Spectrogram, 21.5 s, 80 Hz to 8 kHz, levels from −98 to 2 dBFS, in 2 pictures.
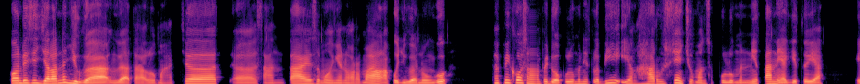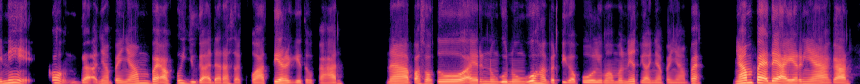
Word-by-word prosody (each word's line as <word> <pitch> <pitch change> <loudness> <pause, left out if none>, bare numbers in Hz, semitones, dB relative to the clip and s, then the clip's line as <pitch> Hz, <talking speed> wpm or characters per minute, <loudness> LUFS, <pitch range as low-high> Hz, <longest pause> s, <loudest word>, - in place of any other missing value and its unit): Kondisi 225 +1 +1
jalannya 210 +4 +3
juga 150 -8 +3
gak 135 -3 -1
terlalu 105 +2 -4
macet, 185 - -1 0.2
eee, 125 0 -4
santai 130 +8 -2
semuanya 120 -8 -5
normal 130 +9 -1
aku 135 - -5
juga 120 -1 -1
nunggu. 120 +9 -1 0.6
Tapi 220 +4 -3
kok 250 -2 +1
sampai 190 -3 -4
20 160 +1 0
menit 170 0 -7
lebih 210 +8 -4
yang 160 -1 -6
harusnya 175 +8 -2
cuma 150 -4 -7
10 145 -2 -6
menitan 160 +6 -2
ya 130 - 0
gitu 130 -1 -5
ya, 125 +1 +1 0.5
ini 240 - 0 0.2
kok 240 -1 -1 0.2
gak 145 +1 0
nyampe-nyampe, 175 +6 0
aku 155 +10 +1
juga 155 -6 0
ada 125 0 -1
rasa 135 -1 -6
kuatir 145 +3 +2
gitu 125 -2 -4
kan. 125 +5 -3 0.6
Nah 165 -1 +4
pas 155 0 +1
waktu 170 0 -1 0.3
akhirnya 170 +3 +1
nunggu-nunggu 165 +3 +2
hampir 160 -4 -1
35 150 +1 -1
menit 160 +5 -3
gak 135 -1 -1
nyampe-nyampe, 135 - -4 0.4
nyampe 240 +6 +8
deh 210 -1 +7
akhirnya 165 -2 +4
kan. 140 +3 +3
160 Hz, 145 wpm, -22 LUFS, 135-180 Hz, 0.6 s, nyampe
